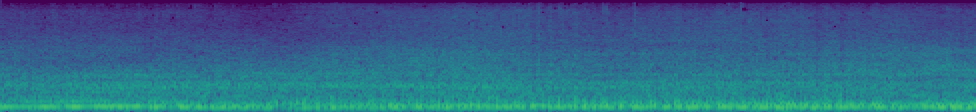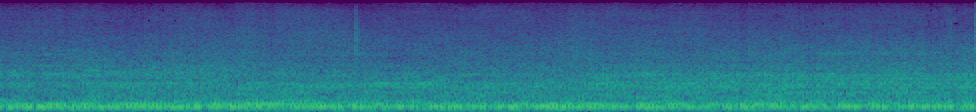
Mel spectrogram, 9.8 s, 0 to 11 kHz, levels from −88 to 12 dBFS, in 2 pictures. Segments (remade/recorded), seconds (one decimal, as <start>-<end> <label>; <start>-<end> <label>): 0.0-4.4 recorded; 4.4-5.3 remade; 5.3-5.9 recorded; 5.9-8.8 remade; 8.8-9.8 recorded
